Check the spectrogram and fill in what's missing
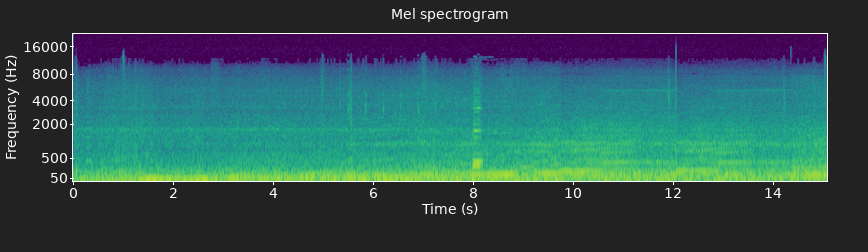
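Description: A Maruti Suzuki Ignis BS6 with an AMT gearbox revs up through several rising pulls while driving in manual mode, a steady interior drone with smooth acceleration and gear changes.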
